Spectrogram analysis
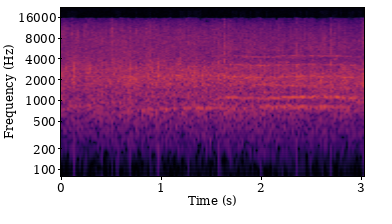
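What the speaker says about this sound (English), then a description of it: "Can you give her a round of applause?" An audience at the University of South Africa autumn graduation ceremony gives sustained applause, a fairly soft, even rain of many hands clapping in a large hall.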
